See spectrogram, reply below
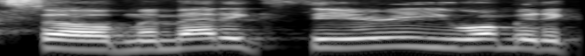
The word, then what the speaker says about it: mimetic: So mimetic, did I say that right? Mimetic. – You did.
